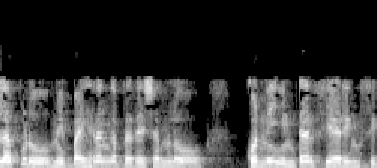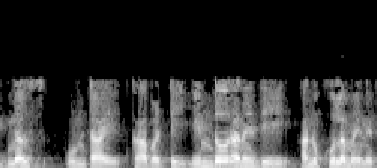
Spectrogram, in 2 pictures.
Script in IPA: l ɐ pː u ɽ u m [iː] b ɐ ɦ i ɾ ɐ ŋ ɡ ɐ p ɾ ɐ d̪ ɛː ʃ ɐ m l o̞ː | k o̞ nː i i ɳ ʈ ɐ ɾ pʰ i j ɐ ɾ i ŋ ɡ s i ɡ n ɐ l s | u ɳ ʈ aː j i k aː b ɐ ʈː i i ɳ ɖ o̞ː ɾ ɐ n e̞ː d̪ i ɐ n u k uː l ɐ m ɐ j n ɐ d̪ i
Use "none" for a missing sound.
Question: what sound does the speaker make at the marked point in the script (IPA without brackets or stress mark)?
iː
